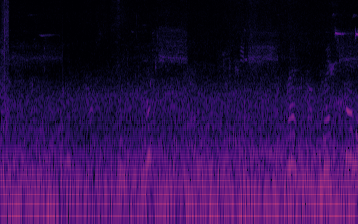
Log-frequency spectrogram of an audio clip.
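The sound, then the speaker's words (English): A group of about five redhead ducks calls steadily in a dense, low, murmuring chorus, with scattered nasal notes standing out over the continuous flock noise and faint voices. “People frequently will call it a redhead duck, but it's just redhead.”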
